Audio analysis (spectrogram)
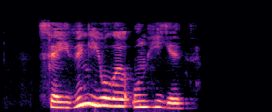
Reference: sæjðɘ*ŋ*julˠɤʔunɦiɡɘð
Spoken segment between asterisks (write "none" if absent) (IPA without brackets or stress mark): ŋ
